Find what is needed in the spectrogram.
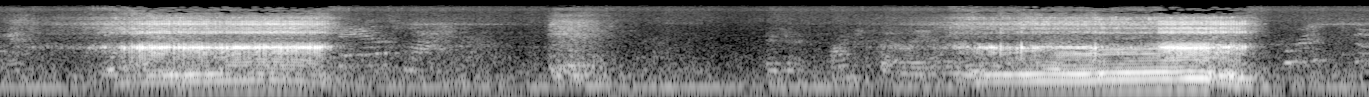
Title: Snoring wife.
